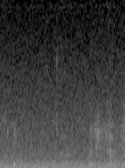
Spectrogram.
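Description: Quiet room tone with faint small sounds of eating noodle soup with a fork: a soft click about a quarter second in and a few faint scrapes near the end.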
